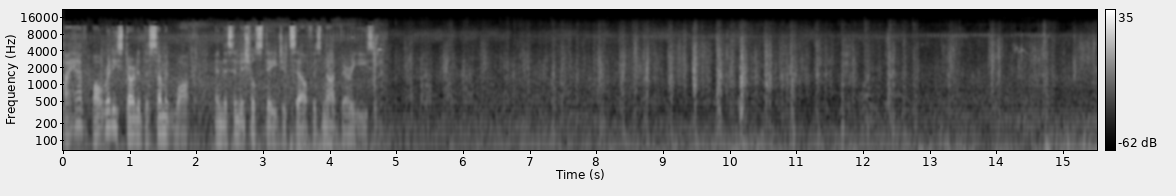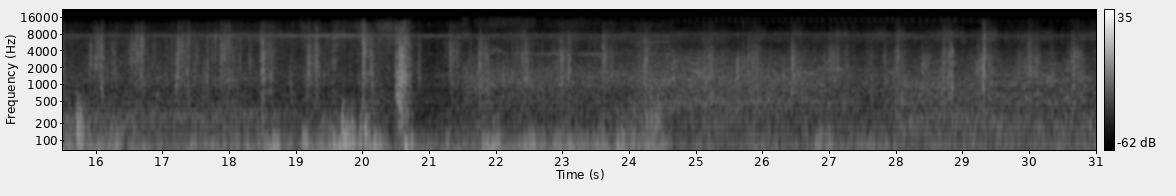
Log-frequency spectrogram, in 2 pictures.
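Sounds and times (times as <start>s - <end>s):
footsteps on trail: 0.0s - 31.0s.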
